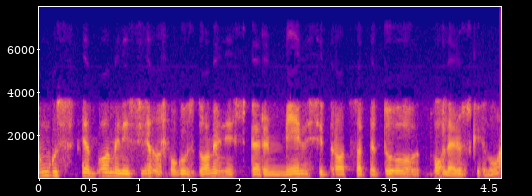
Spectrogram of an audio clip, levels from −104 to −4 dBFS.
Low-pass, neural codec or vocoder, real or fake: 7.2 kHz; none; real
